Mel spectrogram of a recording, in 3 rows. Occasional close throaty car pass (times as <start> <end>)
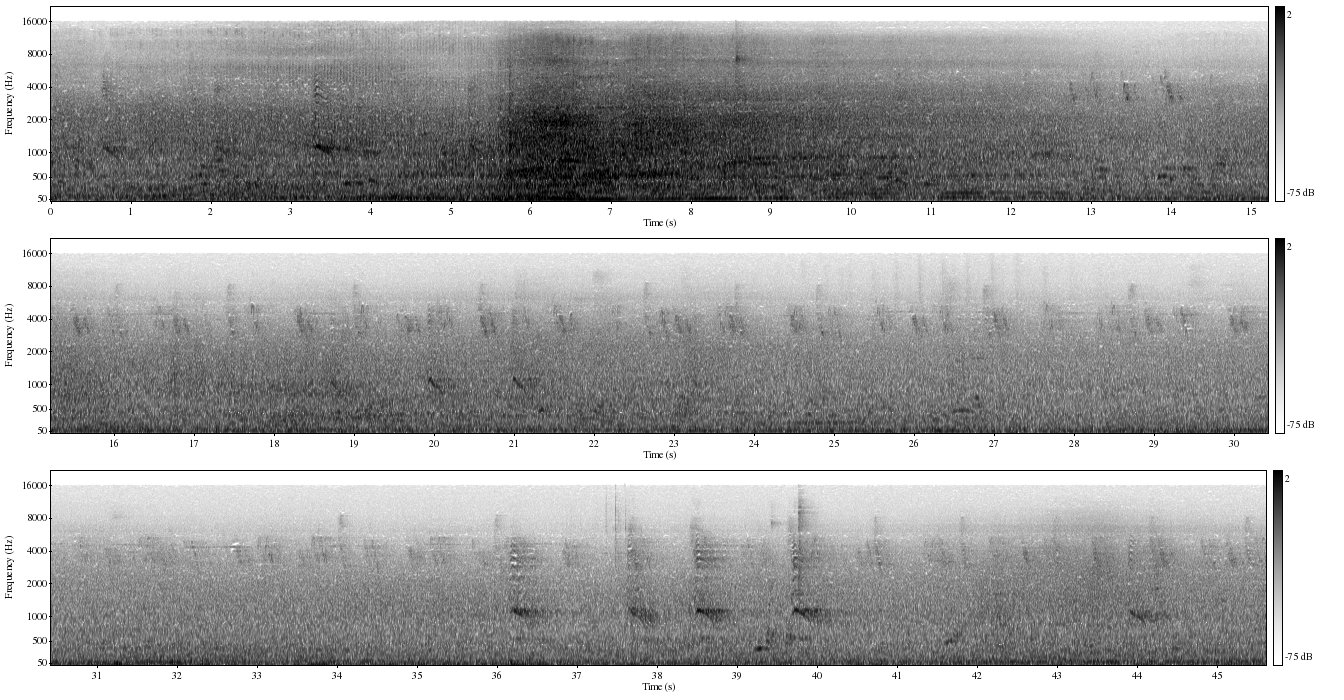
0.0 25.7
